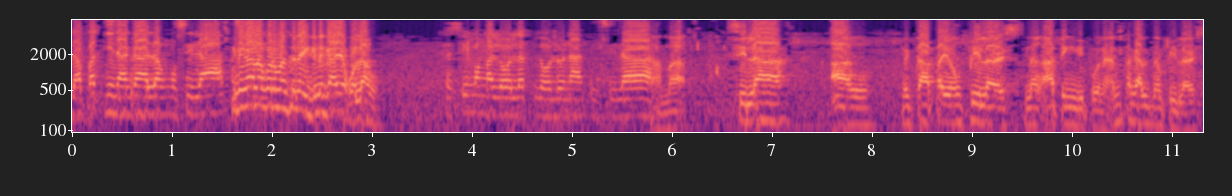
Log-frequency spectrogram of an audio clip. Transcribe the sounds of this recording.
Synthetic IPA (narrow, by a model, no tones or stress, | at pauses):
d̪aːpɐt̪̚ɡɪnaːɡaːlɐŋmosɪlaɡɪnaːɡaːlɐŋkoɐmans̬ɪlaʔjɡɪnaɡaːjokolaŋ | kɐsɛmɐŋalo̞ːlɐt̪̚lo̞ːlonaːt̪ɪnsɪlaa̰ma̰ʔsɪla | ʔɐŋ | nɐɡ̚t̪aːt̪ɐjoŋpilɐɹsnɐŋʔa̰ːt̪ɪŋlɪpuːnɐ̰ʔɐ̰not̪ɐɡaːlɪt̪̚nɐŋpilɐ̰ɹs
